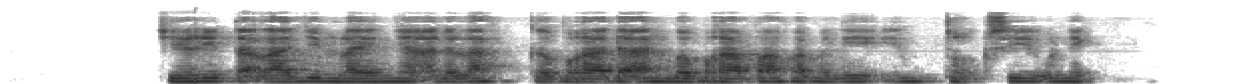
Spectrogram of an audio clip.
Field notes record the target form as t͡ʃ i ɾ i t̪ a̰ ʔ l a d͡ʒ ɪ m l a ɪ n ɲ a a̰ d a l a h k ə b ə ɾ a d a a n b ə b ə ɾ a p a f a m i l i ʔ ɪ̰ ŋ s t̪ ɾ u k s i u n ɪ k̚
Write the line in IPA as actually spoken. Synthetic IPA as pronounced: t͡ʃ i ɾ i t̪ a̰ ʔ l a d͡ʒ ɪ m l a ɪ n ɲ a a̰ d a l a h k ə b ə ɾ a d a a n b ə b ə ɾ a p a f a m i l i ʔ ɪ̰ n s t̪ ɾ u k s i u n ɪ k̚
